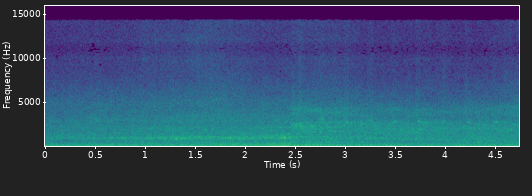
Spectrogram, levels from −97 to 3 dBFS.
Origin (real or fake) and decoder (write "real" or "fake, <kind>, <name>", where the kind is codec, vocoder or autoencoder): fake, autoencoder, DAC-VAE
